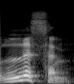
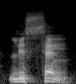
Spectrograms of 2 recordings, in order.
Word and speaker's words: listen: Então, olha o exemplo, listen. O verbo listen termina em CVC, só que a sílaba forte não é essa última, tá?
